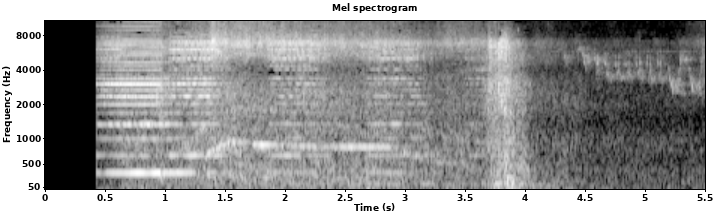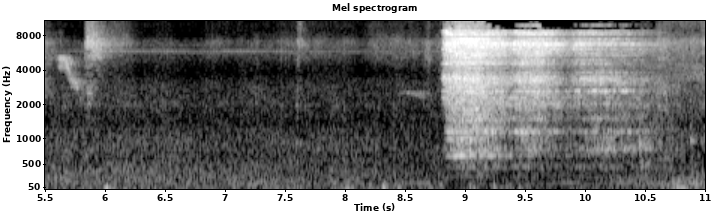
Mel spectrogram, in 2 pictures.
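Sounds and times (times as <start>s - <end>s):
train door warning tone: 0.4s - 4.0s
sliding doors shutting: 0.7s - 4.4s.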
